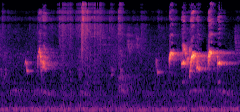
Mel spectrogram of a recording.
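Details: Dancing red-whiskered bulbul sings a short whistled phrase, a soft flutter follows, then a longer louder sequence of four bright warbled slurs near the end, all over a faint low hum.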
